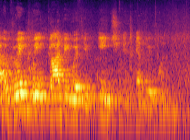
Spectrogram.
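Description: A middle-aged man speaks with animation close by.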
